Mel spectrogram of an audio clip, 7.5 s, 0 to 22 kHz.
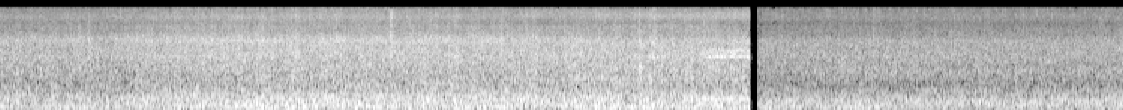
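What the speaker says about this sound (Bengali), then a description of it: "কেমন বৃষ্টি হচ্ছে, 7:30 বাজে।" Steady evening rain pours in a dense, even broadband hiss throughout, close and constant, with a brief sharp click just past the midpoint.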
